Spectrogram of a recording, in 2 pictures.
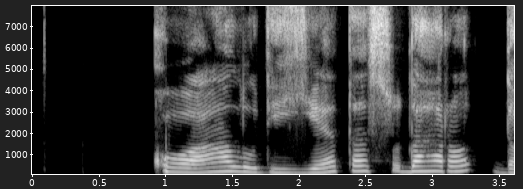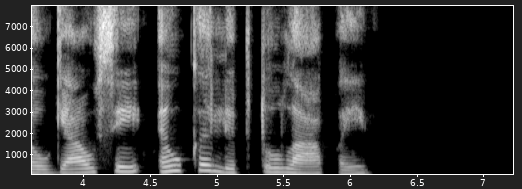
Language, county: Lithuanian, Utena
